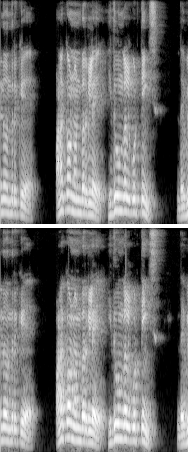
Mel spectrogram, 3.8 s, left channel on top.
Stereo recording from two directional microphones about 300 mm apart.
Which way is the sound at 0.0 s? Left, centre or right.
Left.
